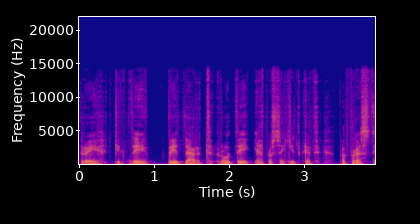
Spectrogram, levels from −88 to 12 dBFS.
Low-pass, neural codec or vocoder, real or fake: 14.4 kHz; codec, 44.1 kHz, 7.8 kbps, Pupu-Codec; fake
